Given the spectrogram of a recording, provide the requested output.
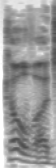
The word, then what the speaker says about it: Kowa: Kowa, just Kowa, Flo Kowa.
